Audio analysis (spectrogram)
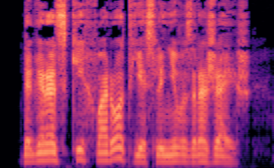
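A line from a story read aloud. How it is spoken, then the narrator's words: Plain. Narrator (Russian): ответил гном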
